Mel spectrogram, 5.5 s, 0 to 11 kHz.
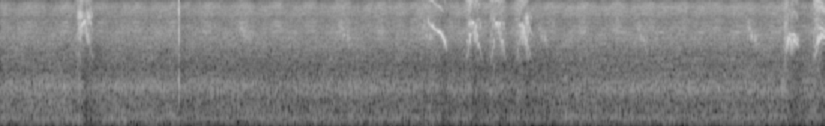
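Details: Young sparrow recorded on 20 August 2021, giving short high chirps spaced irregularly through the clip, with a quick cluster of notes near the middle, over a steady low background hum.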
